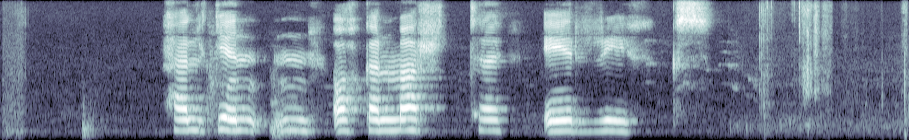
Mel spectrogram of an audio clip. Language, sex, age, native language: Icelandic, male, 9, Icelandic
